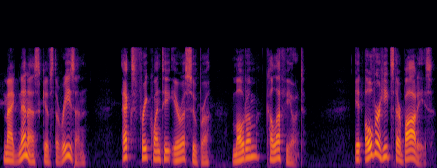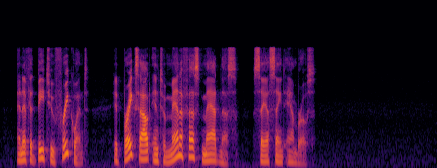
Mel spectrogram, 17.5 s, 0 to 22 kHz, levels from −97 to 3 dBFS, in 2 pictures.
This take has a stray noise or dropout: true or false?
false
